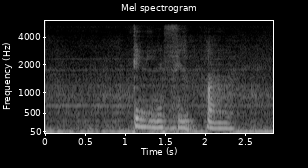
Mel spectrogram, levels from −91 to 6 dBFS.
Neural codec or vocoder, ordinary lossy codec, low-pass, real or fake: codec, 24 kHz, 1 kbps, SNAC; none; 5.4 kHz; fake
